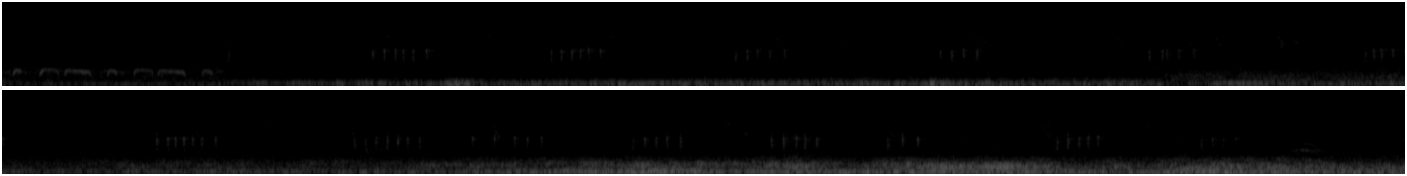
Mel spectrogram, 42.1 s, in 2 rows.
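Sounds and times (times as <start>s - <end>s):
low rumble: 28.4s - 42.0s.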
